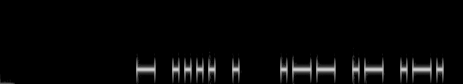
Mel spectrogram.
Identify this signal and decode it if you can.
Morse code, heard as a keyed tone, about 20 wpm, 700 Hz. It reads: THE WAR
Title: Sentences from Top 1000 Words - Review Part 2 - 20wpm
